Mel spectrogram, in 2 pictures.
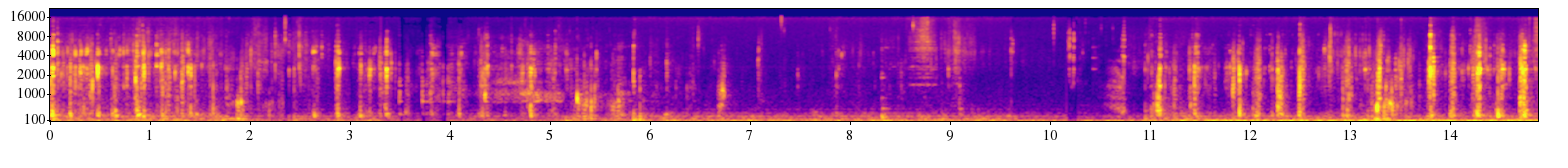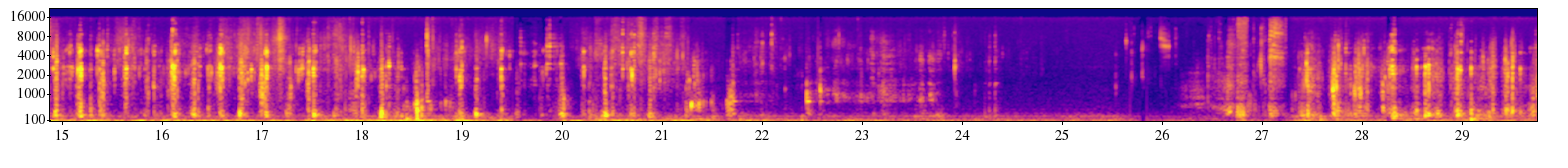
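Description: Close-miked chewing of a mouthful of creamy carbonara tteokbokki with pasta: a dense run of wet, sticky clicks and smacks, easing off briefly near the end before picking up again.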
